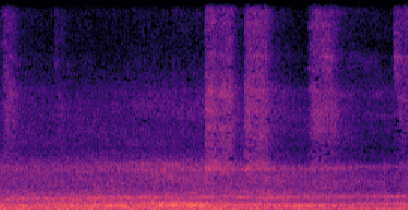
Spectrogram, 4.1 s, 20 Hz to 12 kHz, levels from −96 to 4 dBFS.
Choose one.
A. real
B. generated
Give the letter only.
A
